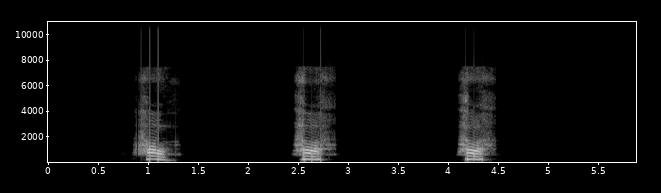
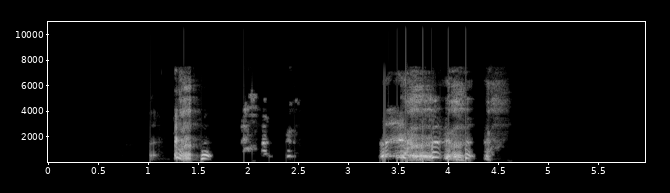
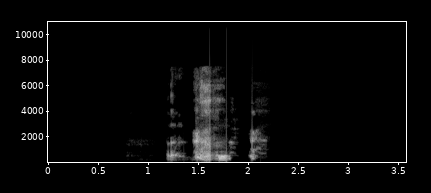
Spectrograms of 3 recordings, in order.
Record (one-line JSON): {"exhalation_length": "5.9 s", "exhalation_amplitude": 27846, "exhalation_signal_mean_std_ratio": 0.28, "three_cough_length": "6.0 s", "three_cough_amplitude": 30429, "three_cough_signal_mean_std_ratio": 0.39, "cough_length": "3.6 s", "cough_amplitude": 30740, "cough_signal_mean_std_ratio": 0.28, "survey_phase": "beta (2021-08-13 to 2022-03-07)", "age": "45-64", "gender": "Female", "wearing_mask": "No", "symptom_cough_any": true, "symptom_runny_or_blocked_nose": true, "symptom_headache": true, "symptom_onset": "4 days", "smoker_status": "Never smoked", "respiratory_condition_asthma": false, "respiratory_condition_other": false, "recruitment_source": "Test and Trace", "submission_delay": "2 days", "covid_test_result": "Positive", "covid_test_method": "RT-qPCR", "covid_ct_value": 15.7, "covid_ct_gene": "ORF1ab gene", "covid_ct_mean": 16.2, "covid_viral_load": "4900000 copies/ml", "covid_viral_load_category": "High viral load (>1M copies/ml)"}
